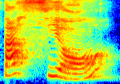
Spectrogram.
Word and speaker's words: patient: Se eu falar patient, só, sem pronunciar o T, é um paciente, só que é um homem.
